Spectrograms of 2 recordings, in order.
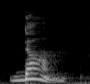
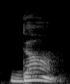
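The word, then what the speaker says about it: דָּם: Again, we have this red, and it's pronounced dam, dam.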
